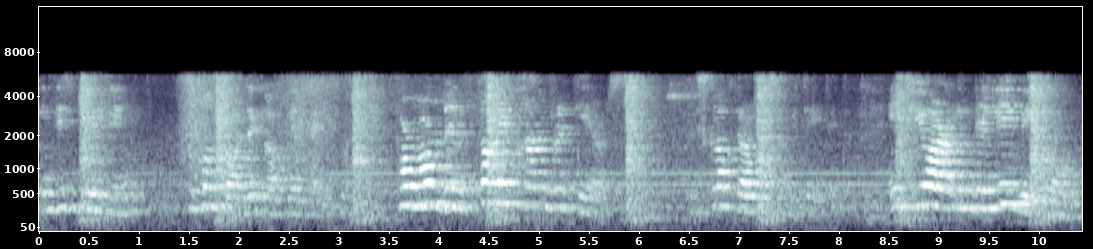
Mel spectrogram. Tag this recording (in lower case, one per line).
speech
